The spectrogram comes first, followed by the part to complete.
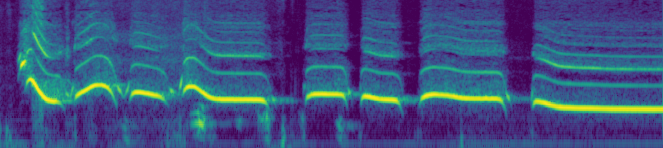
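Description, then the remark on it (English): A slide whistle plays a slow little tune, about seven breathy notes separated by brief gaps, each swooping and bending in pitch, ending on a long held tone. “Where's the slide whistle?”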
